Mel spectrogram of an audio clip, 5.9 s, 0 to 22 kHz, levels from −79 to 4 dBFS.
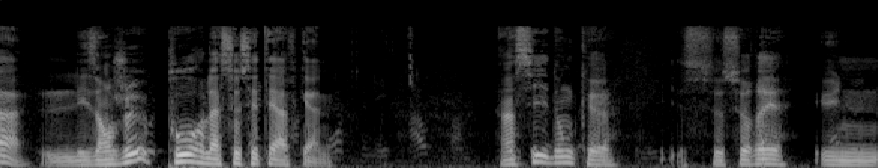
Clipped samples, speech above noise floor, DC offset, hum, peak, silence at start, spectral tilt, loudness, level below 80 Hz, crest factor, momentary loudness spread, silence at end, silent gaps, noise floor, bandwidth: under 0.1%; 31 dB; under 0.1%; none; -8 dBFS; 0 s; -6 dB/octave; -26 LUFS; -52 dBFS; 18 dB; 13 LU; 0 s; none; -57 dBFS; 11.5 kHz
